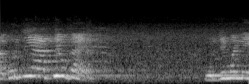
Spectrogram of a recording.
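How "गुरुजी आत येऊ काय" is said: high, loud timid schoolboy voice; a boy at the classroom door asking leave. Acted. Boy asks teacher to enter. (शाळकरी पोराचा उंच आवाज)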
